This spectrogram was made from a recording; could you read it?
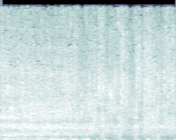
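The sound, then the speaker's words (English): A live audience claps steadily and laughs together, a dense, sustained wash of applause with chuckles mixed in, filling the whole moment. “The crowd like that one.”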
